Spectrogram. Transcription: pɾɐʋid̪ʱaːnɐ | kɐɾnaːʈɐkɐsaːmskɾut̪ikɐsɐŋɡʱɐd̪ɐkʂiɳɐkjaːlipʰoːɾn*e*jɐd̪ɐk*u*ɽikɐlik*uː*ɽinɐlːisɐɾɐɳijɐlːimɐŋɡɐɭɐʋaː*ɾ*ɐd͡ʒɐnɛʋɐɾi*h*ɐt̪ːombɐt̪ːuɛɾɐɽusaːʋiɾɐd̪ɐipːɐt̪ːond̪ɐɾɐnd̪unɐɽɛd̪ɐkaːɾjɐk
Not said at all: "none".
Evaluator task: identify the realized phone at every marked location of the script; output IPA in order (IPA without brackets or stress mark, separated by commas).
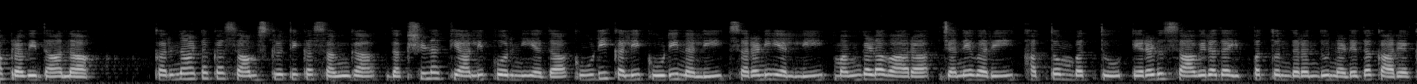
i, uː, uː, ɾ, h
